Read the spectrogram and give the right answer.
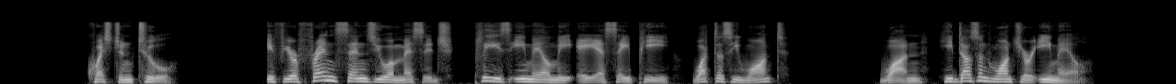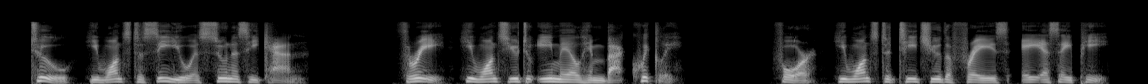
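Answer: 3: He wants you to email him back quickly.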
